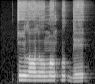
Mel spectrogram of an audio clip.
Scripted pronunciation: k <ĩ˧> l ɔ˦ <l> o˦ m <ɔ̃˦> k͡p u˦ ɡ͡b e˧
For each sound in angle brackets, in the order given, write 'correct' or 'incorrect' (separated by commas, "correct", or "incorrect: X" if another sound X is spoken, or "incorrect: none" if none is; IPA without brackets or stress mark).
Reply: incorrect: ĩ˦, correct, correct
